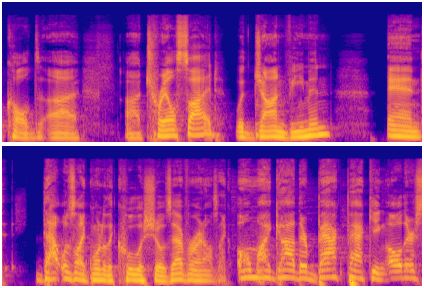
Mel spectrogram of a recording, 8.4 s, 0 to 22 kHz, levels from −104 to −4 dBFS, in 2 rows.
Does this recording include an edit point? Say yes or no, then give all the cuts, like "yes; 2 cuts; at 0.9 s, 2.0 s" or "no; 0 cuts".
no; 0 cuts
